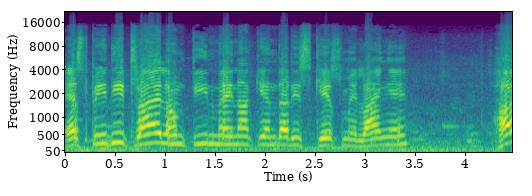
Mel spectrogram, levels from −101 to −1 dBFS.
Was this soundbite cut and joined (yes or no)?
no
